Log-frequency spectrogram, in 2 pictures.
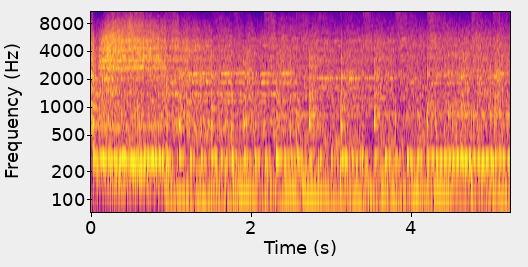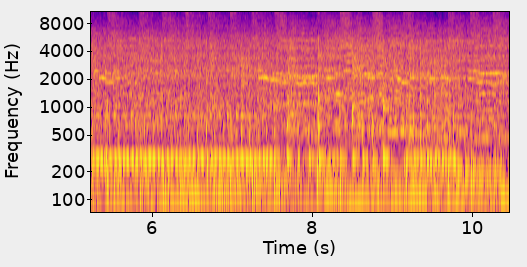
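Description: Drum kit of a live banda sinaloense, played hard: fast snare (tarola) rolls and strokes with bass drum and cymbals, starting with a loud crash. A low steady note is held underneath.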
